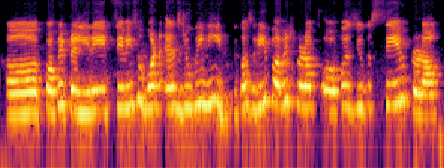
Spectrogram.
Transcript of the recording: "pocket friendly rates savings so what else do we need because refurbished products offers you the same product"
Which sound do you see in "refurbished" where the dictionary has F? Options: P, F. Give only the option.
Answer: P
